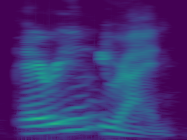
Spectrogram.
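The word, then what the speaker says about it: Perine: Pirine.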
